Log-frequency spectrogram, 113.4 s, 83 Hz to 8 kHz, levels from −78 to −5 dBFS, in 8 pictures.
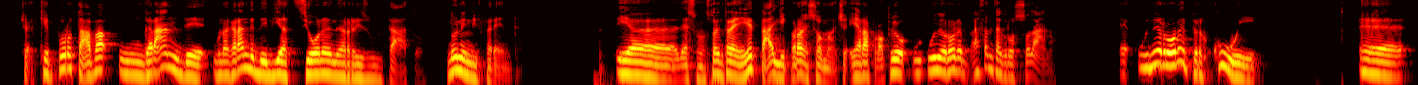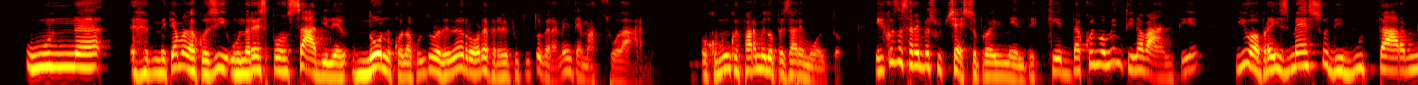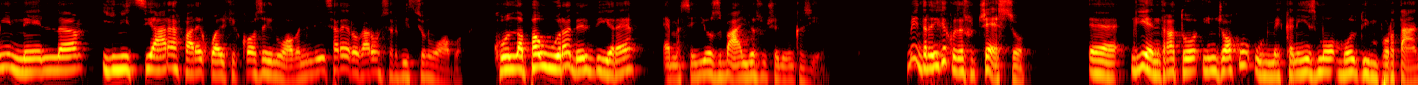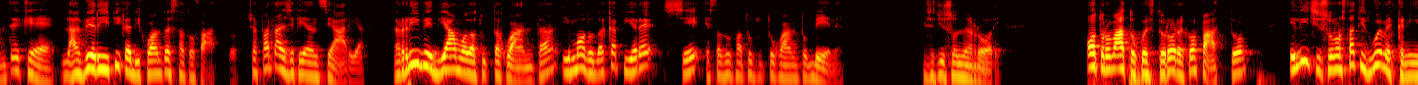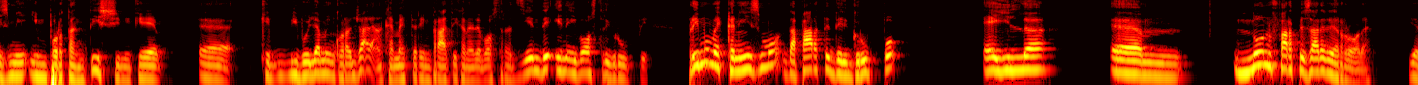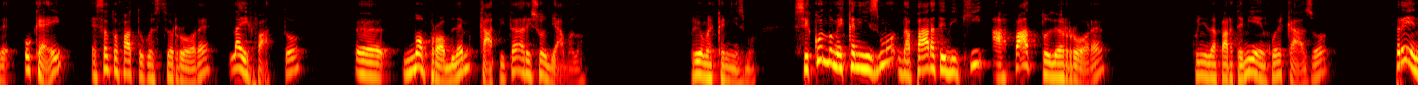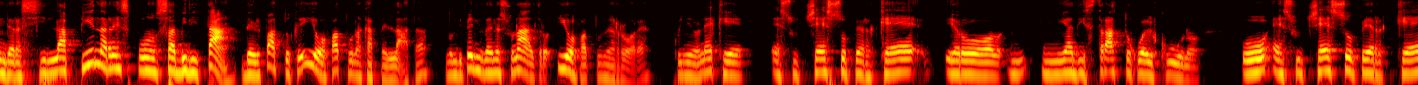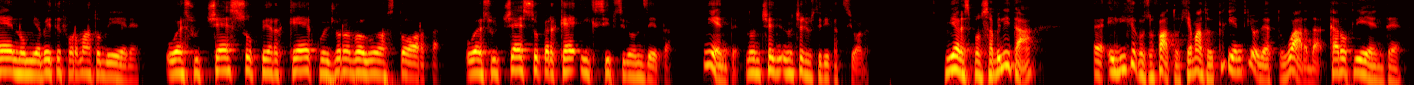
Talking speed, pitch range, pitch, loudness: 165 wpm, 135-185 Hz, 160 Hz, -31 LUFS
